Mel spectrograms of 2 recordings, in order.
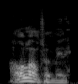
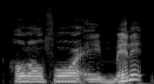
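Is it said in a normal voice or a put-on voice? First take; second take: normal voice; put-on voice. First: It is said in his normal voice. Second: It is said in a put-on voiceover voice.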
